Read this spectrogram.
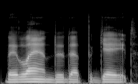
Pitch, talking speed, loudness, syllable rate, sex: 110 Hz, 215 wpm, -17 LUFS, 4.7 syllables/s, male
